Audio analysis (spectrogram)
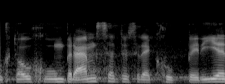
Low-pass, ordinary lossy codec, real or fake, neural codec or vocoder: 7.2 kHz; none; real; none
